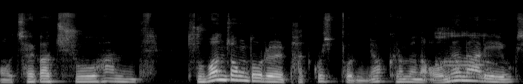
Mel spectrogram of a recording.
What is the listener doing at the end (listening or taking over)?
listening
